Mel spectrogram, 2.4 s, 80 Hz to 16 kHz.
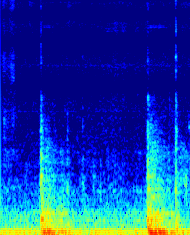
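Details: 2016 Chevy Malibu: two dull thumps about 1.5 s apart over a low rolling rumble while braking at low speed; intermittent knocking/scraping, cause unknown.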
